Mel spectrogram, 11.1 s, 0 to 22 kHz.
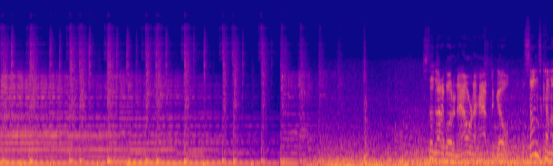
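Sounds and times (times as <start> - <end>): road noise: 0.0 - 11.0
truck diesel engine drone: 0.0 - 11.0
man talking: 8.5 - 11.0.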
